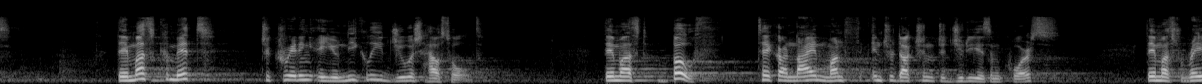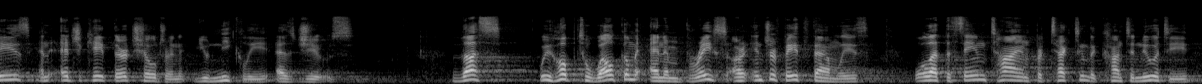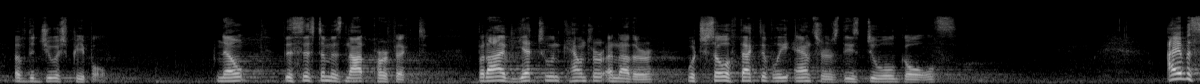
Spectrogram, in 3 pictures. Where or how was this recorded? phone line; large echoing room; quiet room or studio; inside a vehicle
large echoing room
